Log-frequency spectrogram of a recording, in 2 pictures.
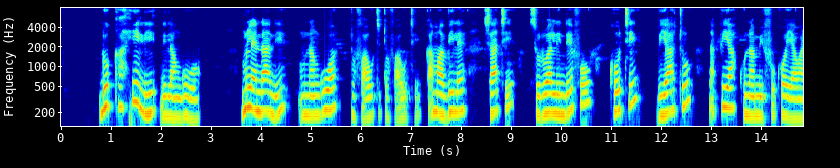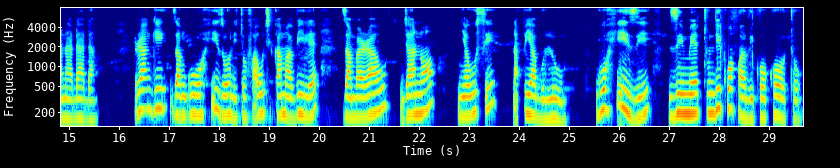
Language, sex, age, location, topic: Swahili, female, 25-35, Nairobi, finance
